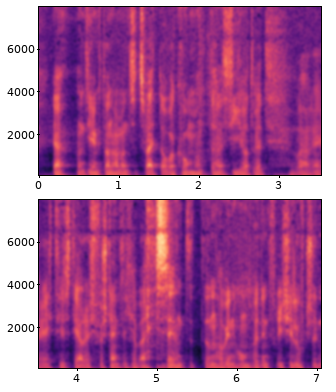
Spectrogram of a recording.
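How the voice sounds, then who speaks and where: At a very fast pace with hardly any pauses, a man talks in a fairly low voice with monotone, flat intonation. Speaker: podcast co-host. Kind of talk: casual chat.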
